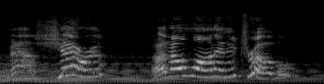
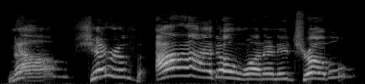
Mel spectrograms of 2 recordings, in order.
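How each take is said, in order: First: The word I carries no special emphasis. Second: The word I is said with extra emphasis.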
